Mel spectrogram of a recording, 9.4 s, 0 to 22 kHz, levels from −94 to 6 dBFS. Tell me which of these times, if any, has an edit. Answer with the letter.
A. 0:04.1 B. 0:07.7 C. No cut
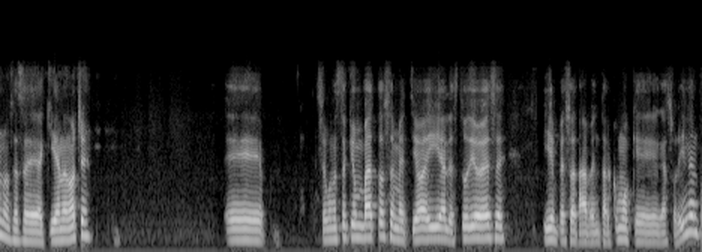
B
